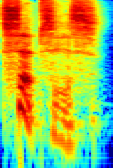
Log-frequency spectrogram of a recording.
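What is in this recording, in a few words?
"sepsis", British English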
